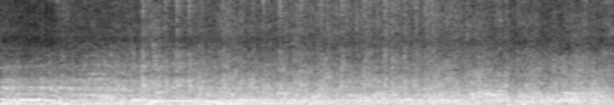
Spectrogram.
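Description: Spinning amusement ride running: a steady mechanical noise from the machinery and the swinging cars, with indistinct voices of people nearby.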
